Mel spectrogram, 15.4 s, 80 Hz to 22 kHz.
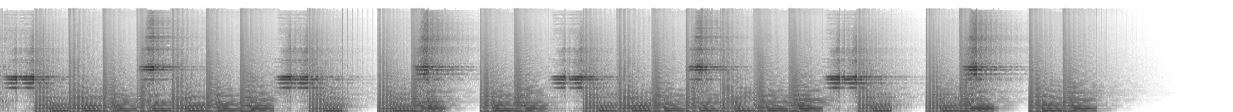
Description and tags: Two measures of squelchy acid bass with piercing synth chords. Created in LMMS, further effects applied in Audacity with Valhalla Supermassive. 140 bpm, A flat Hungarian minor.
303, acid, bass, synth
